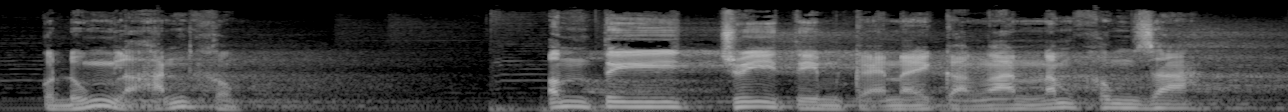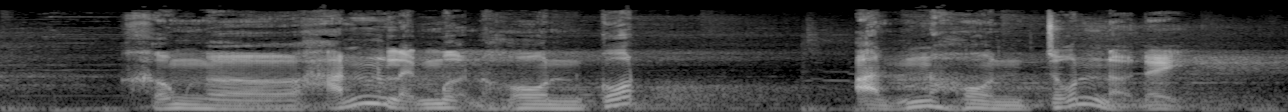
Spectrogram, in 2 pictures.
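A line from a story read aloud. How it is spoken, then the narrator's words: Cold. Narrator (Vietnamese): Ngài, giọng lạnh lùng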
